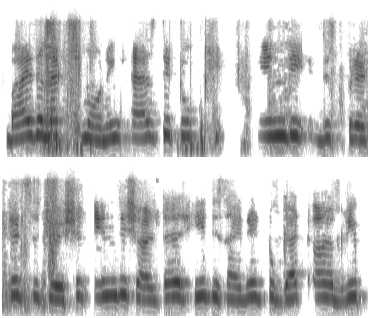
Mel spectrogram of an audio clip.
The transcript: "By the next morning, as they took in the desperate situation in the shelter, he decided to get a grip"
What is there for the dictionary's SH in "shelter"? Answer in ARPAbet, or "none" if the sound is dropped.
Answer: SH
